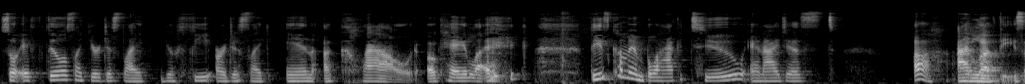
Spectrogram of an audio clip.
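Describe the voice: A woman speaks at a low pitch and a fairly slow pace. Her voice has a slightly husky edge.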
